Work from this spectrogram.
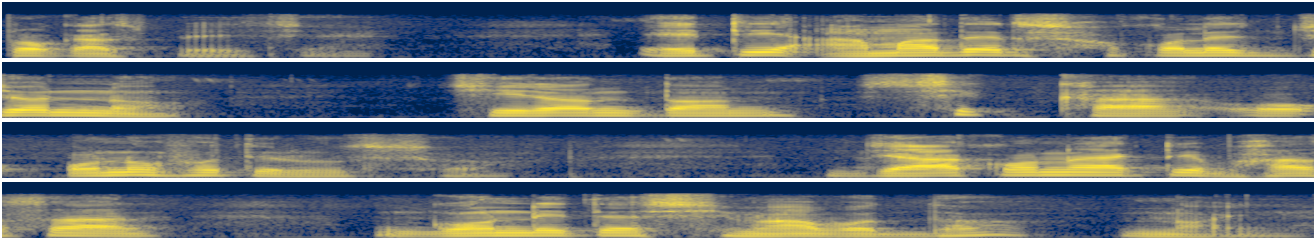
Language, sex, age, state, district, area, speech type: Bengali, male, 60+, West Bengal, Murshidabad, rural, spontaneous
